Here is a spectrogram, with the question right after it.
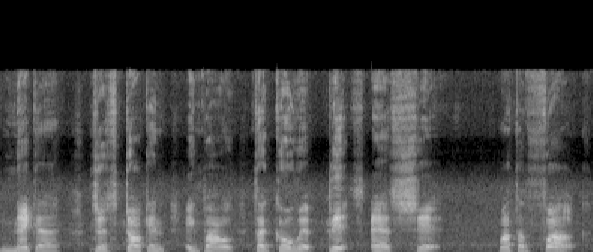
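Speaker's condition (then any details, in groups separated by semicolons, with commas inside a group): Mild cerebral palsy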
